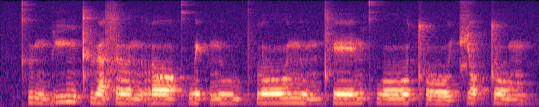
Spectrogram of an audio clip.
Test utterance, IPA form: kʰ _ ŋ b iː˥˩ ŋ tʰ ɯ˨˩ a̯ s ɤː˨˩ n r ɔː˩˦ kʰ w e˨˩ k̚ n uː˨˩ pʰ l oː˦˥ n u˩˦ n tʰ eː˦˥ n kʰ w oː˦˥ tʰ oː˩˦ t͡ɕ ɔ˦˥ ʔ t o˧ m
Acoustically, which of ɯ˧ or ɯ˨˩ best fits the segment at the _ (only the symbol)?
ɯ˨˩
